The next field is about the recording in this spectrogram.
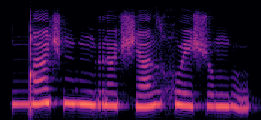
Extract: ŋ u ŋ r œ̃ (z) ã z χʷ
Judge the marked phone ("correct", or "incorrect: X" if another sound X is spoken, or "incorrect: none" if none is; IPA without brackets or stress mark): incorrect: ʃ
